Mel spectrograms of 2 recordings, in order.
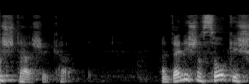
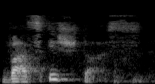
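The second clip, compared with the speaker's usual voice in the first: low, slow, curt question; a low, slow challenge; sharp demand; 5 semitones lower, 6 dB quieter, much slower than usual. Retold or imitated. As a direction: slap it down and demand an answer. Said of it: "knallt es mir vor die Nase hin und sagt".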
